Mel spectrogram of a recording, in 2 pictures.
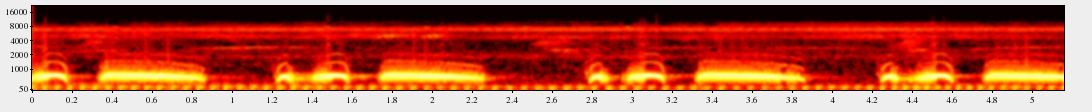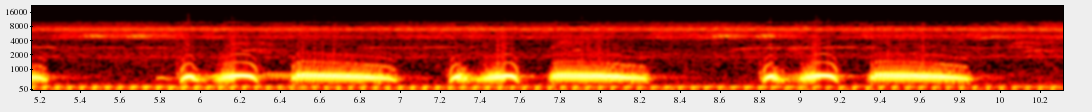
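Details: A vigorous spotted dove presses a rival with steady cooing, used to lure other doves: about nine phrases in ten seconds, each two quick arched notes and a longer coo, over a low throbbing background.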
